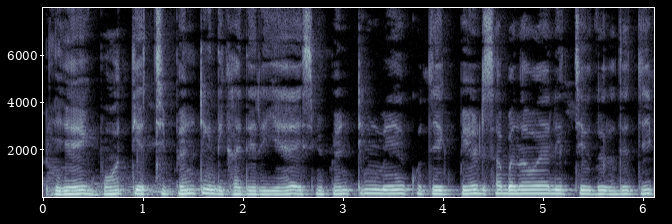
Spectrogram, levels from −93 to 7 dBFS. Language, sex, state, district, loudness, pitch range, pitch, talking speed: Hindi, male, Rajasthan, Bikaner, -16 LUFS, 145-160 Hz, 150 Hz, 215 wpm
